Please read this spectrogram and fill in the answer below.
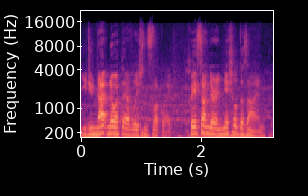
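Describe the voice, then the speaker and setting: A man speaks very fast in a fairly high voice with ordinary pitch variation. Music plays behind him. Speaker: podcast host running a livestream. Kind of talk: casual group chat on livestream. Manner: quiet.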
